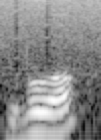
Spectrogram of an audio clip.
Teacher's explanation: Por ejemplo, en la palabra que estamos apreciando, búho, observamos la concurrencia vocálica, ¿no?, de la U y la O, una vocal cerrada y una vocal abierta, con una H intermedia que no le afecta en nada. Pero vean ustedes la importancia de que la U, que es la vocal cerrada, tiene la mayor fuerza de voz. · la U, que es la vocal cerrada, tiene la mayor fuerza de voz. Es más, lleva tilde. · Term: hiato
